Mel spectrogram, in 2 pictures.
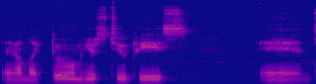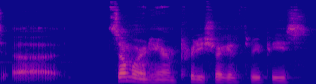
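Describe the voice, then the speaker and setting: A male gaming video host with a medium-pitched voice. He commentates casually and rambles along, muttering bits to himself as he goes. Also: fairly even intonation, moderate pace.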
